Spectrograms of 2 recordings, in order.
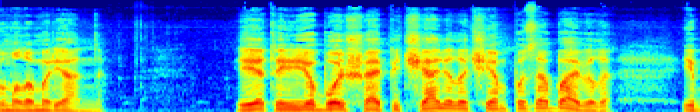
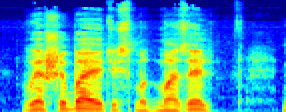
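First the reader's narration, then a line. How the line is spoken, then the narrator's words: Said gently. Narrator (Russian): мягко сказал Бобеш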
